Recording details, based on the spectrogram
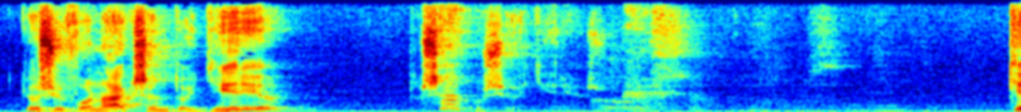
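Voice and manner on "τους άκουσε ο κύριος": hushed whisper. Real, not acted. Preacher's hushed assurance.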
